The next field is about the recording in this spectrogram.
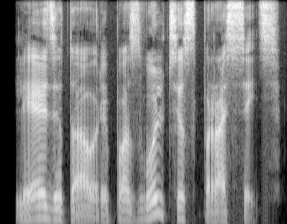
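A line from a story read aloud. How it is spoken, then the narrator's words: Venomous hiss. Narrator (Russian): ядовито прошипел глава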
